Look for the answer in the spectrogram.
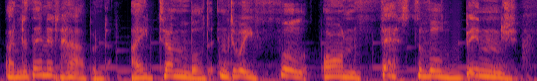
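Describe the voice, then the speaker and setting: A man's voice: high voice, expressive, moderate pace, a little mellow. A man presenting a late-night music radio show in chatty, playful, scripted patter.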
